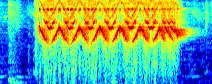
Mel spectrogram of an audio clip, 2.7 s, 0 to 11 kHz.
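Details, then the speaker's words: Honda Beat 2014 motorcycle fitted with Nine A1 Luminous remote alarm (with starter delay, for injection bikes): brief piercing rising-and-falling siren under two seconds, then cut, as the alarm trips when the ignition switch is forced, even in silent-lock mode. "Nah ini tempat kalau kunci kontaknya kalau dibobol orang tetep bunyi itu"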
